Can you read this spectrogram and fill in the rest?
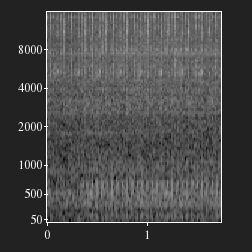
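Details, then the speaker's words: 2011 Ford Edge 3.5 Duratec V6 idling, with the EVAP purge valve disconnected: fast, even popping, pumping pulses of suction at the valve; the valve was later found failing and replaced. "now you guys can hear this hear it popping hear that noise that pumping sound"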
